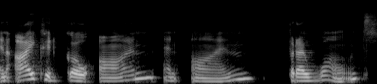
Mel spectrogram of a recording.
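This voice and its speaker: Over a quiet background, a woman's voice comes through dry, with no echo. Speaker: scientist. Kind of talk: formal introduction. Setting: video call. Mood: warm, admiring. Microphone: video call.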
